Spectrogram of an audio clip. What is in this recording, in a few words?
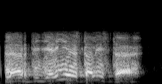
voice message art charged, crew tanks spanish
